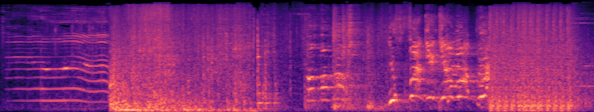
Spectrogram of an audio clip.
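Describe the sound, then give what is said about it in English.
Gunfire and a grenade blast inside a room as soldiers shoot open a door during a raid: a brief tonal opening gives way to loud, dense, crashing bursts of shots and debris that surge several times. “one of them shoots open a door and throws a grenade inside.”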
